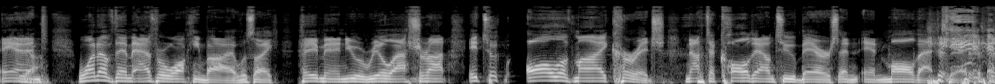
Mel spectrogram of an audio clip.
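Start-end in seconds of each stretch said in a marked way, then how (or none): 3.0-4.5 put-on mocking, taunting child voice. Retelling a kid's question as they walked past, imitating a mocking kid. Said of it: "It was mocking".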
